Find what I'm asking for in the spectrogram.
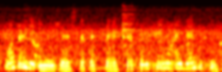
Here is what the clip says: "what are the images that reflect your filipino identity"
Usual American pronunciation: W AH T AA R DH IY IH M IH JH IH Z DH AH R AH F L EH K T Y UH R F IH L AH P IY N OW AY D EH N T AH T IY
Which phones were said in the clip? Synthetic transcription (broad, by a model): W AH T AA R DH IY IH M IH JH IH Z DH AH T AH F EH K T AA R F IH L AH P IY N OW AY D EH N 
